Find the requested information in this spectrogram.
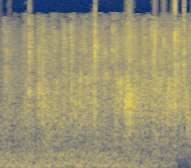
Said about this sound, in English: Hold on, let me get an applause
